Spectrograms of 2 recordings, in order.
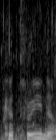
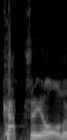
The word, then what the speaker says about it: Catriona: We're joined today by Desmond and Katrina. Okay. It's Katrina, isn't it? It's not Catriona, is it? Well, it's Katrina I get called, but it's spelled Catriona.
